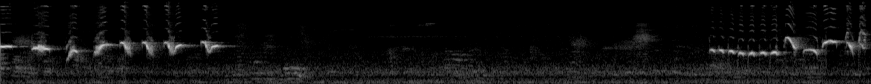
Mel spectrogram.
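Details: Greater green leafbird sings warbling, looping whistled phrases, then falls silent for several seconds. It resumes with a quick, rippling series of whistles and slurred notes.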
